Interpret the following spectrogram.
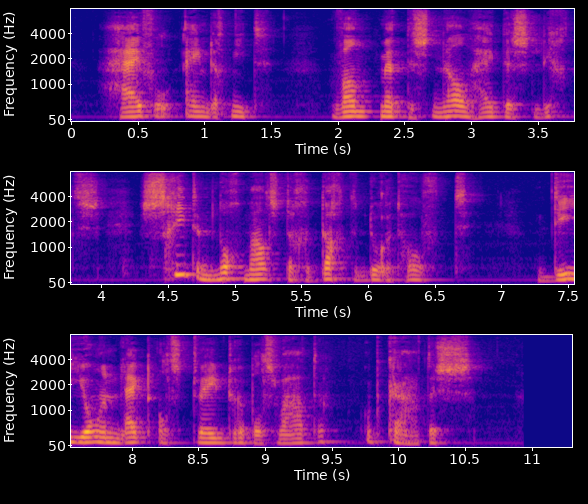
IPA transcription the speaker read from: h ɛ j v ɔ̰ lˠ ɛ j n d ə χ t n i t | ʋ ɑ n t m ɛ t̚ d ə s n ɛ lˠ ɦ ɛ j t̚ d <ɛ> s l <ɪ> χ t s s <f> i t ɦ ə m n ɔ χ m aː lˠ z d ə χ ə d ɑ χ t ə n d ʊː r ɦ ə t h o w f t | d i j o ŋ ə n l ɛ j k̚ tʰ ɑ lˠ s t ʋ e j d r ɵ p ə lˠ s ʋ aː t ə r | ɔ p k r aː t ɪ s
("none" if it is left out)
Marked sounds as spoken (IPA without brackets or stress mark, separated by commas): ɛ, ɪ, χ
